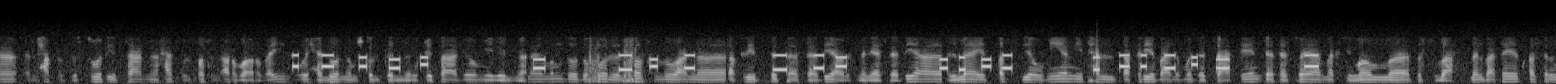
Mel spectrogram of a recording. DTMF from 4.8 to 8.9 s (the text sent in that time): 4 376 368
